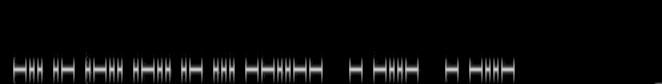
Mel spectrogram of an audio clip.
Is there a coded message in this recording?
Yes: Morse code from 0.1 to 5.1 s, heard as a keyed tone, about 38 wpm, 700 Hz. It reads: DALLAS, TX TX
